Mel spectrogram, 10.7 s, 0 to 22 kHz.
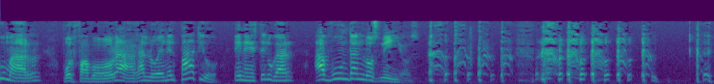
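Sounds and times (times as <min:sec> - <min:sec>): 
speech: 0:00.2 - 0:07.1
person coughing: 0:06.4 - 0:10.7.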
